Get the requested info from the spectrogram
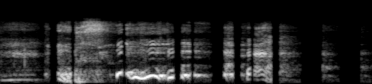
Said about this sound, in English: Cough.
